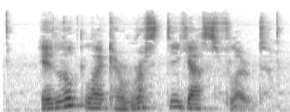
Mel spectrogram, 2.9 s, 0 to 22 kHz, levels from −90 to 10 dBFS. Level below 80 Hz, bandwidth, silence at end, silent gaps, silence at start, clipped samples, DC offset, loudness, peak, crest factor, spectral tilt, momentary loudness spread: -64 dBFS; 15 kHz; 0.1 s; none; 0.05 s; under 0.1%; under 0.1%; -27 LUFS; -8 dBFS; 20 dB; -3.5 dB/octave; 12 LU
